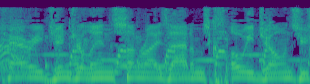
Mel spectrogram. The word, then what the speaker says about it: Chloe: Ch LE is always pronounced Chloe, though. You should know that.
